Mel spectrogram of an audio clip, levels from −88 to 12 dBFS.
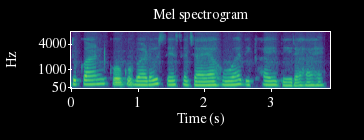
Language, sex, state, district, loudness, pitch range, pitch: Hindi, female, Uttar Pradesh, Lalitpur, -16 LUFS, 180-210 Hz, 195 Hz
